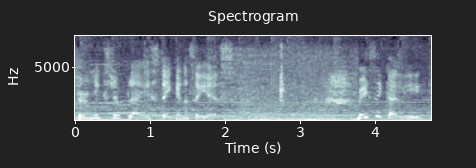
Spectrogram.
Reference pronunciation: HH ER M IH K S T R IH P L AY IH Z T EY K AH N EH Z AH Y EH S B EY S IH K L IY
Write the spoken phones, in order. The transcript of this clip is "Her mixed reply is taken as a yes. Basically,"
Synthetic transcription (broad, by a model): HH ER M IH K S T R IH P L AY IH S T EY K AH N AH S AH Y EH S B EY S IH K L IY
